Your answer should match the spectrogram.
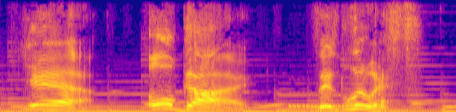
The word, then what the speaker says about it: Lewis: His name's Lewis! Or Louis. No, Lewis.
